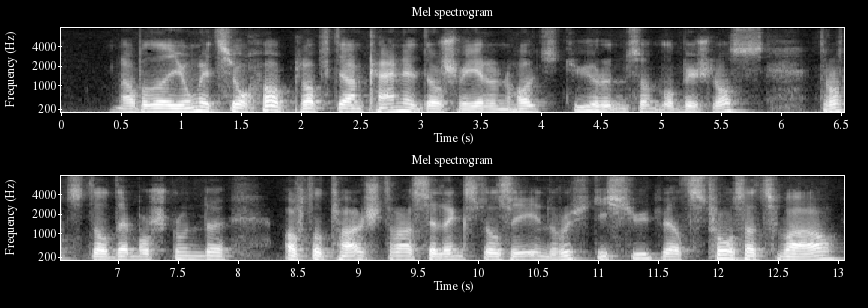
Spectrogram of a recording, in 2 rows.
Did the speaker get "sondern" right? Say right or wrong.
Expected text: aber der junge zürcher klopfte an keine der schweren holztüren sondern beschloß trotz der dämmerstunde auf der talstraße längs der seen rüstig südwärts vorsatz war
right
